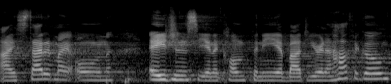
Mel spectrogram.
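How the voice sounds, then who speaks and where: In a Czech accent, a woman with a medium pitch speaks at a fairly quick pace over noticeable background noise. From Czech Republic, Prague. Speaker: marketing agency founder. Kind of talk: panel discussion.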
